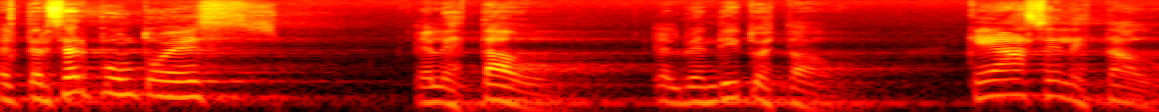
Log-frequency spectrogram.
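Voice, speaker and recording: A man with a Barranquilla accent and a dark, mellow tone, ordinary pitch variation, and audible room echo. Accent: Barranquilla coastal Colombian. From Colombia, Barranquilla (Caribbean coast). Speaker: business leader and visiting professor. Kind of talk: conference talk.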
